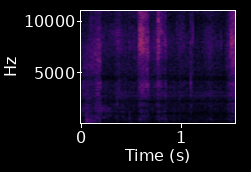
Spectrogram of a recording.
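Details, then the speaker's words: EGRC solenoid valve (P1400) from a 1997 Nissan Maxima bench-tested with battery power: a few short crisp clicks as the plunger moves when energized, showing the valve works correctly. "we should hear a clicking noise if we do the valve is working correctly if we do not hear a clicking noise then the valve is bad"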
